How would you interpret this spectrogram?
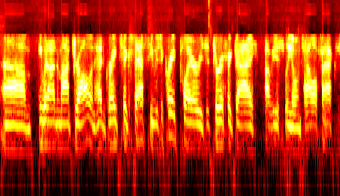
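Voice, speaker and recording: A former hockey player as guest in a casual interview, speaking in a measured, reflective way. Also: male voice, mid-range voice, fairly even intonation. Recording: tinny phone line.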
